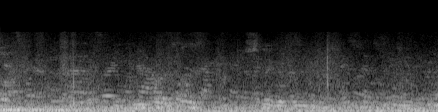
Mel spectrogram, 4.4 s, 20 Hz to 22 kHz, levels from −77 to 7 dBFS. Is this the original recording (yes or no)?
yes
